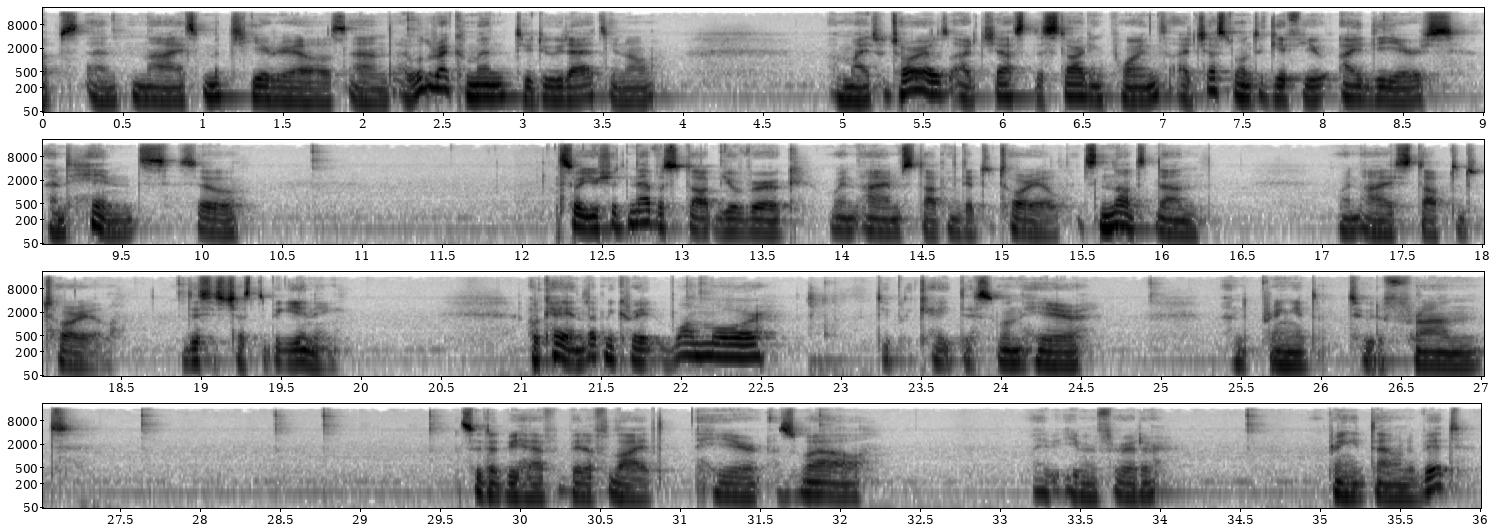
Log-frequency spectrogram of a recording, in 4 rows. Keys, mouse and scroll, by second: 0.4-11.0 drag, 11.0-11.9 scroll down 1, 11.9-19.4 drag, 19.4-20.3 scroll up 1, 20.3-20.6 scroll down 1, 22.0 click, 22.7 ctrl+d, 24.8-36.0 drag.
